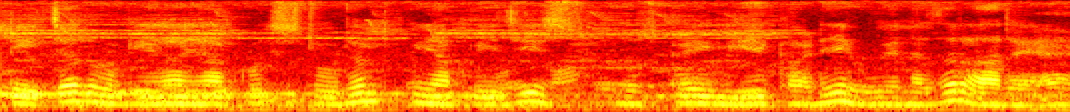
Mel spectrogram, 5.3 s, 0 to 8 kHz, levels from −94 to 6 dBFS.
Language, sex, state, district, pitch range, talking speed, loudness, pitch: Hindi, male, Chandigarh, Chandigarh, 140-175 Hz, 145 wpm, -16 LUFS, 150 Hz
